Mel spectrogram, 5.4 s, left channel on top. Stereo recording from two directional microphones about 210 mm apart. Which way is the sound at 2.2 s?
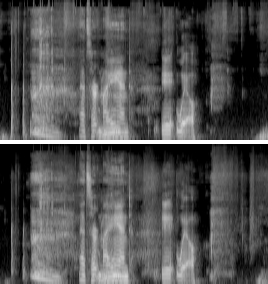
60° right (ahead or behind).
